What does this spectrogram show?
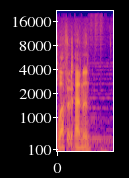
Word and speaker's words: lieutenant: And then you get things like lieutenant, where like it's spelled one way but is pronounced another, like lieutenant.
